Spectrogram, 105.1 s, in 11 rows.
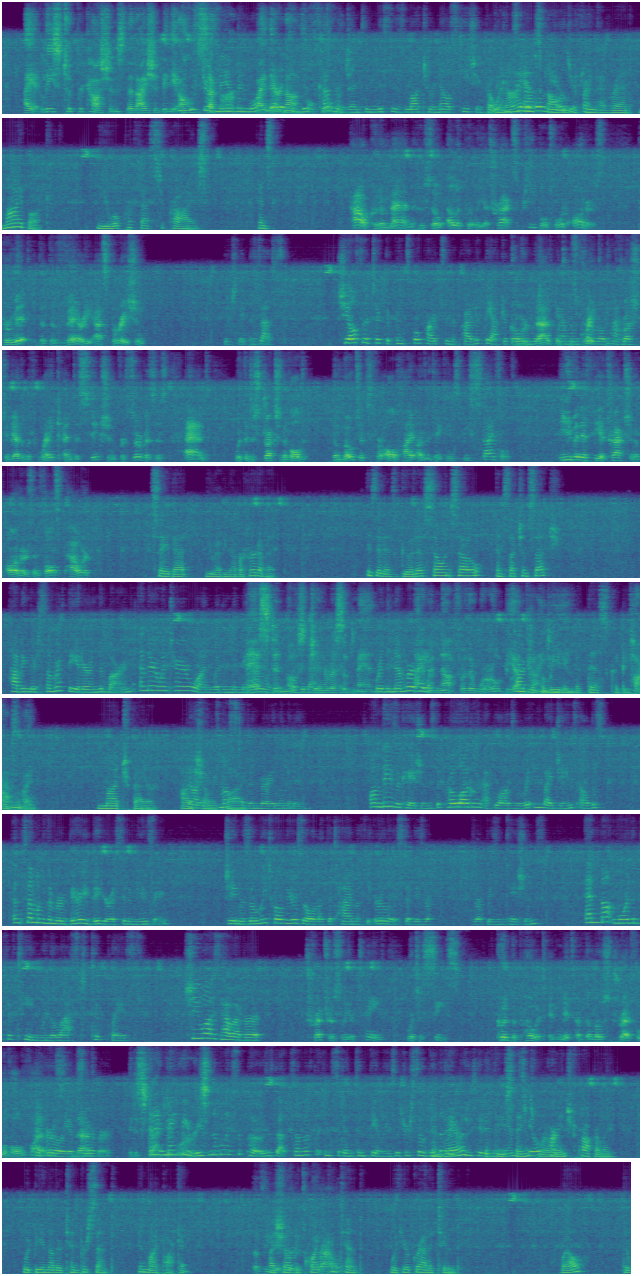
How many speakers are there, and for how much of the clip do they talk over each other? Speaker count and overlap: four, about 17%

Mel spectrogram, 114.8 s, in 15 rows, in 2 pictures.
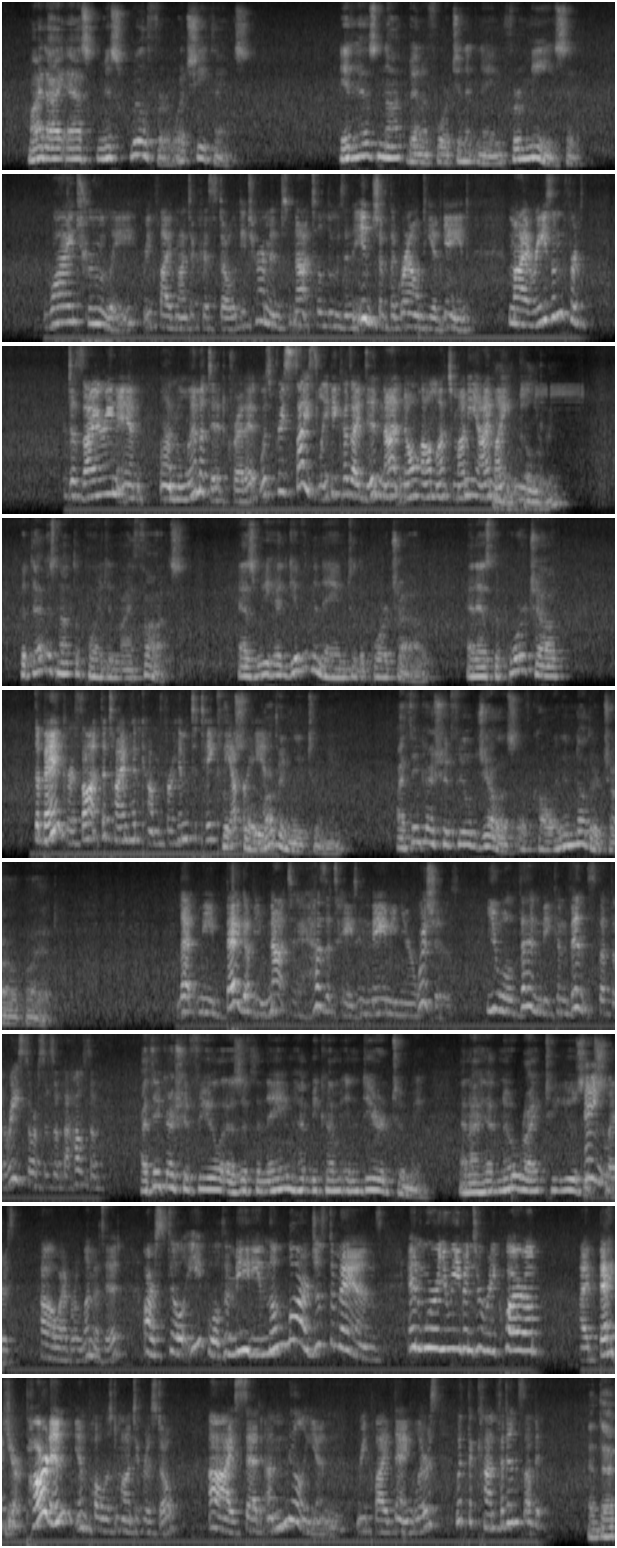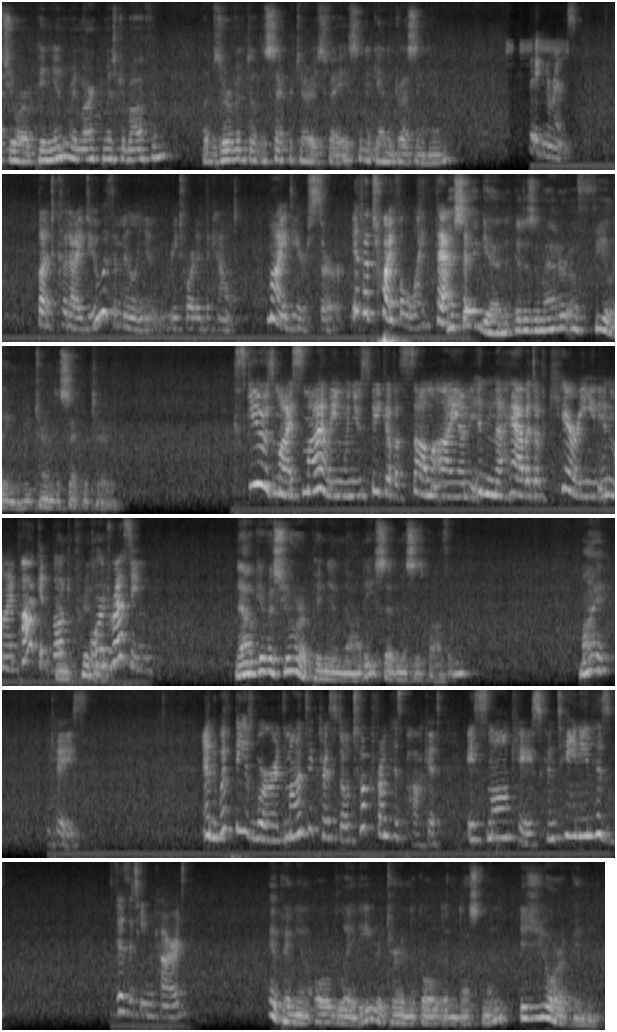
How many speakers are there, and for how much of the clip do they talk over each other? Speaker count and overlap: two, about 3%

